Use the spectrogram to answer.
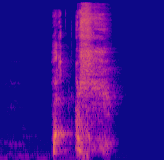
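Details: A single sneeze: a short sharp intake followed by a loud explosive burst of air, then silence.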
